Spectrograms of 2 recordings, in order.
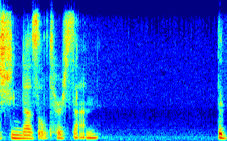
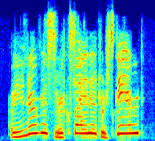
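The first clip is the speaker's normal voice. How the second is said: squirrel voice; 7 dB louder than usual. Acted. Chit Chat the squirrel.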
